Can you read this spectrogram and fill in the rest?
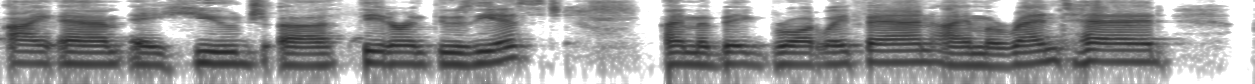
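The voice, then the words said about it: New York accent. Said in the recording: “I knew you were from New York just from your accent. I love your accent. It's so good.”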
